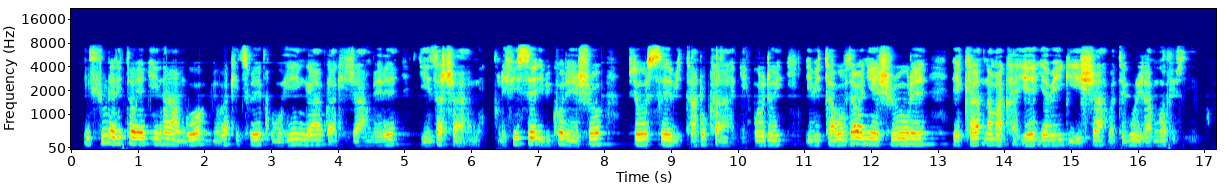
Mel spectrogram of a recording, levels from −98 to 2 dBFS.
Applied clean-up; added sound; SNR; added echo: neural mask model DeepFilterNet 3.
